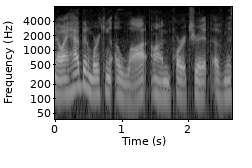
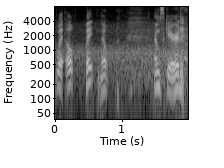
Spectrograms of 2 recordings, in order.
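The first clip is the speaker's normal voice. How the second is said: louder, higher comic alarm; mock scared dog; 5 semitones higher, 5 dB louder than usual. Owner voicing the dog freezing at a snake, mock scared. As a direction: play the dog losing its nerve, lightly. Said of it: "gets really scared".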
